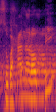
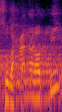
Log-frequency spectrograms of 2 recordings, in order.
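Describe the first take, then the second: The two takes are said the same way.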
